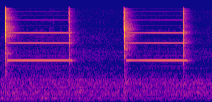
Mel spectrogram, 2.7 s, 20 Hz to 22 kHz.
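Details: Multimeter continuity test across an RV switch: two clean, high beeps about 0.8 s long, each starting as the probes touch. The switch has continuity and is good.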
